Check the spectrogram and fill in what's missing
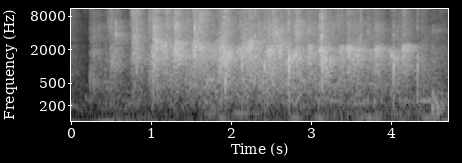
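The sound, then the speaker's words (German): Steady applause from an audience, many hands clapping in a dense, continuous patter that starts abruptly and holds at a fairly loud level throughout, with no speech over it. “Und ich denke, dafür haben Sie auch Applaus bekommen und auch verdient.”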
